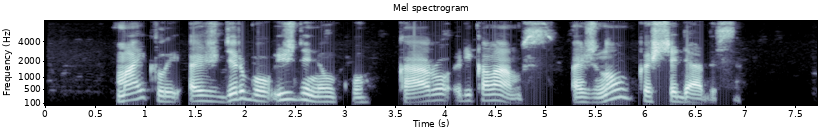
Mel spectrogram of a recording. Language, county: Lithuanian, Alytus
